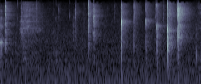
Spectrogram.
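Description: A handful of sharp, irregular clicks in the second half, the snap and clack of hard plastic transforming-dinosaur toy parts being handled on a table.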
